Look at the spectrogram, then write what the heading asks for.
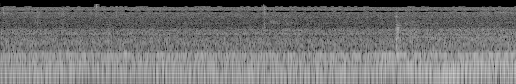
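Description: Car engine idling, heard from inside the cabin as a steady low hum that grows slightly louder about four seconds in.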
